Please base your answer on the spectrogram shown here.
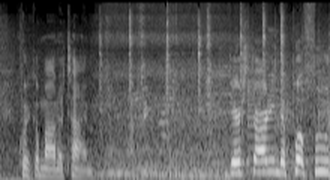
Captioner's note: cookware clatters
